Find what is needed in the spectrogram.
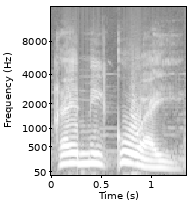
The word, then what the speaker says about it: gemicuay: Falta el acento. Gemicuay. – Ah, gemicuay. – Claro. – Acento en la U.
